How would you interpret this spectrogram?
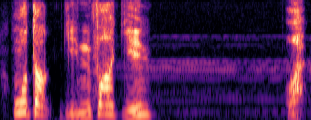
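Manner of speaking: ordinary talk, nothing marked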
